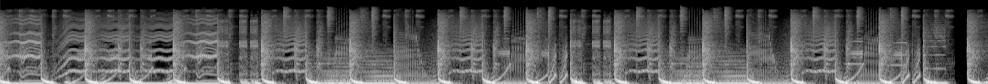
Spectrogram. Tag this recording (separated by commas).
Music, Techno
